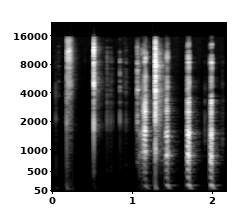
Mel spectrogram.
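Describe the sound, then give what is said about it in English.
A beer can being cracked open: a few sharp, faint clicks and snaps in quick succession, with a brief cluster of crackling in the middle. “So folks know we actually just cracked open a beer there.”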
